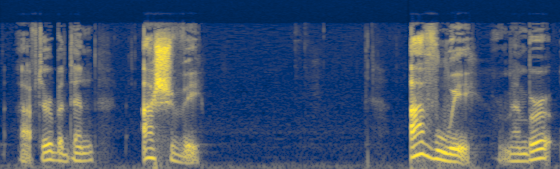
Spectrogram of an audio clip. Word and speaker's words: achever: Okay, and then if you want to pronounce it the way French people will do, so don't insist too much on this and you will get H, achever, achever. It's a bit tricky, this combination of sh and v after, but then achever.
